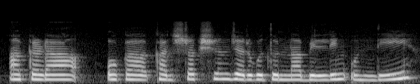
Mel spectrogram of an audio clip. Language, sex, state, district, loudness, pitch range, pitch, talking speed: Telugu, female, Telangana, Hyderabad, -14 LUFS, 215-235 Hz, 225 Hz, 85 wpm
